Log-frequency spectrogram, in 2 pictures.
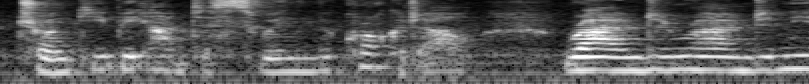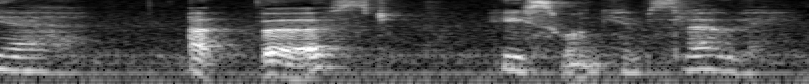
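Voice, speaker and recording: A woman reading a children's story like an infant school teacher, expressive and with dramatic emphasis. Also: medium pitch, normal speed, noisy background.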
